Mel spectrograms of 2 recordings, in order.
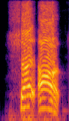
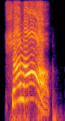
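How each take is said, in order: First: Said in the usual way. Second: Exasperated shout. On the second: Acted. Ranting at loud library patrons.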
